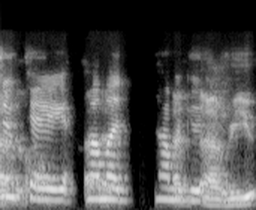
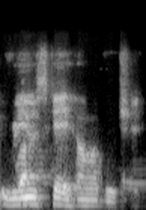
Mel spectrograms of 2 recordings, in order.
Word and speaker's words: Ryusuke Hamaguchi: all had semi-longer names, but you got to pronounce Ryusuke Hamaguchi. Ryusuke Hamaguchi.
